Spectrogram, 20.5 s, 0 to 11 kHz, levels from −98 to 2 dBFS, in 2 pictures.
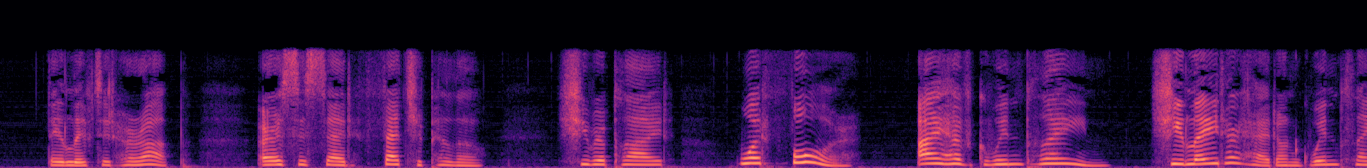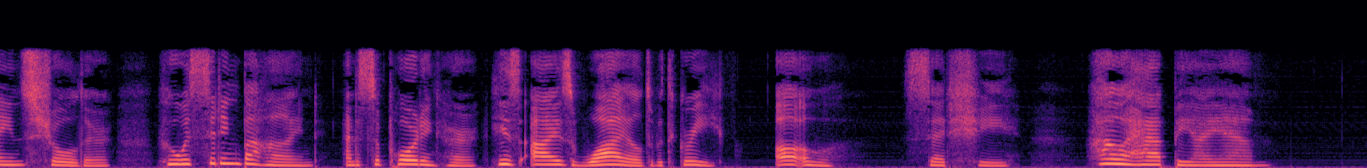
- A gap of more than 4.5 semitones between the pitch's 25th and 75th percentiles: Yes, average, 5.1 semitones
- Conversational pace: No, slow, 125 wpm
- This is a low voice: No, high, 240 Hz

